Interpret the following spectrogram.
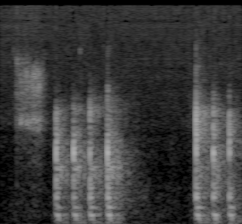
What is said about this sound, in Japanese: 一生懸命ペテロはドアを叩きました。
